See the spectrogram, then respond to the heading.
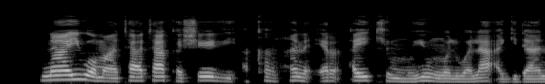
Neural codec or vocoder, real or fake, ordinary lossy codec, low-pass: none; real; none; 9.9 kHz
